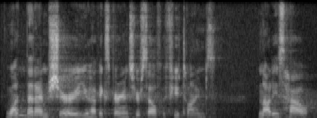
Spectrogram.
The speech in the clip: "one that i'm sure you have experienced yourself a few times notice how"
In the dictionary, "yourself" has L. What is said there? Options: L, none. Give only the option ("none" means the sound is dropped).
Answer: L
